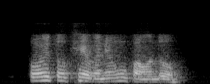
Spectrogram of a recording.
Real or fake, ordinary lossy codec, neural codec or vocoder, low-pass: fake; AAC, 48 kbps; codec, 16 kHz in and 24 kHz out, 1 kbps, XY-Tokenizer; 7.2 kHz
